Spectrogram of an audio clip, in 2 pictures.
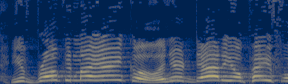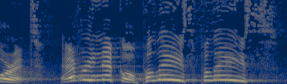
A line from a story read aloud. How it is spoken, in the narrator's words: the old woman on the pavement shout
